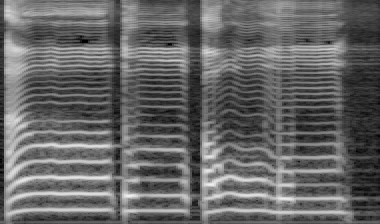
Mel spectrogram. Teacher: Idhar syafawi. Mim sukun dibaca jelas tanpa mendengung.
